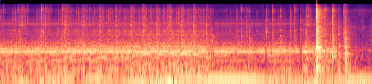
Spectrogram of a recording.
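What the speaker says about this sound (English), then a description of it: "lift your presser foot and pivot, and sew along the line" A sewing machine stitches along a line on an oval fabric bag, its motor whirring steadily for about four seconds before slowing and stopping, followed by a sharp click and a few light handling noises.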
